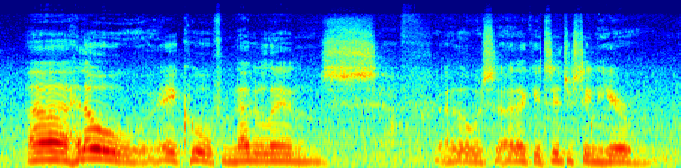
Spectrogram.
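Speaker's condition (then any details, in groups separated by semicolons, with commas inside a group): No condition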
